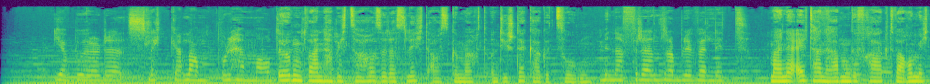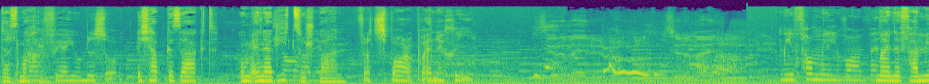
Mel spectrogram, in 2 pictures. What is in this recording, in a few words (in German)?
Dokumentation; I am Greta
